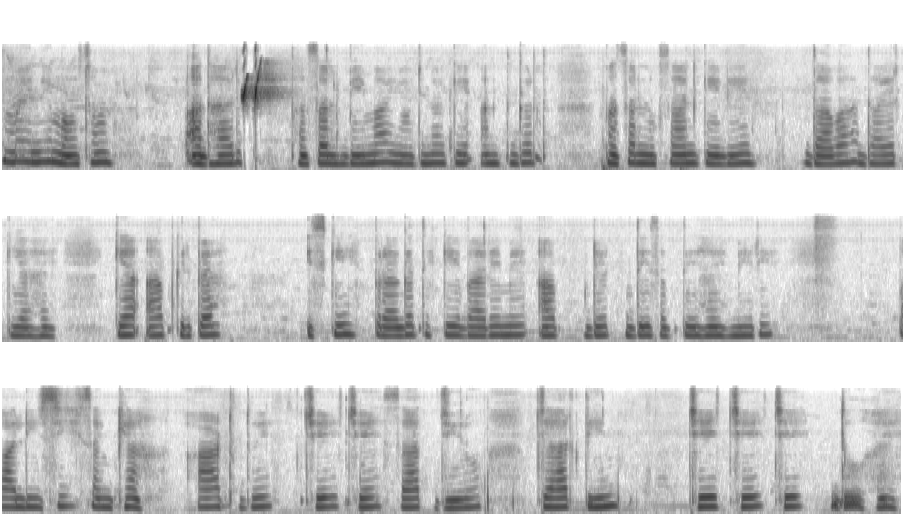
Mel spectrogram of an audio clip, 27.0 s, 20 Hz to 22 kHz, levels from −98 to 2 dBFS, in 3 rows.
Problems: constant background noise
